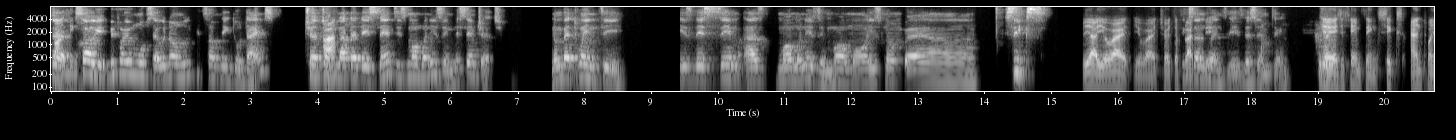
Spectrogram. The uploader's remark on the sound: The Lecture delivered via the Zoom platform was dynamic and is infused with African drums, reggae music, and classical music in the backgrounds.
